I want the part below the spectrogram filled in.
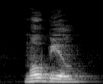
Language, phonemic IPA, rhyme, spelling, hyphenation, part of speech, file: Dutch, /moːˈbil/, -il, mobiel, mo‧biel, adjective / noun, Nl-mobiel.ogg
- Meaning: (adjective) mobile; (noun) 1. ellipsis of mobiele telefoon; a mobile phone, cellphone, mobile 2. a mobile (kinetic arrangement)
